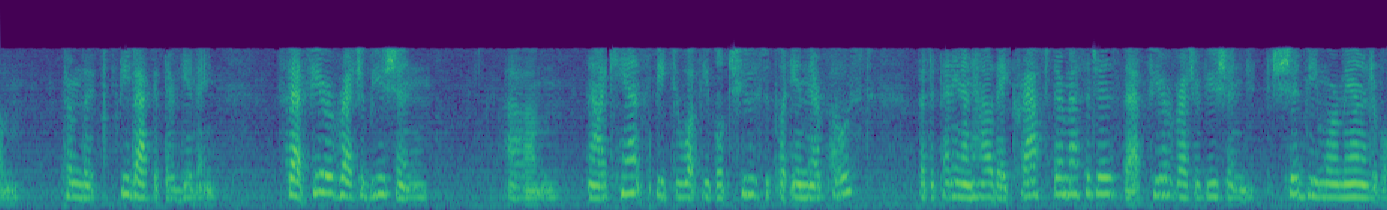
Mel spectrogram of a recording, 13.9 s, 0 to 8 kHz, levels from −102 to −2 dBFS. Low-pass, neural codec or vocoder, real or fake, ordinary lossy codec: 7.2 kHz; vocoder, 24 kHz, 100 mel bands, Vocos; fake; AAC, 16 kbps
